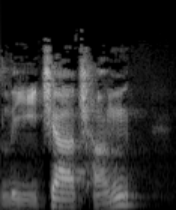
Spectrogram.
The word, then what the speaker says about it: Li Jiacheng: In Mandarin, his name is pronounced Li Jiacheng.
